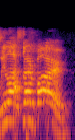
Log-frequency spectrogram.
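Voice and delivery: high, loud, stretched-out cry to the group; mock alarm. Player announcing the lost bard to fellow players, hammed-up alarm. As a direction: call it out in playful despair.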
